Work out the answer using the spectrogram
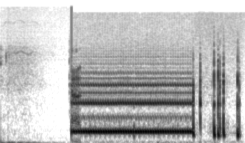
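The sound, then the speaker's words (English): Telephone tone as a call is placed to a cable company: one long, steady electronic tone of about a second, followed by a few short clicks and bursts. “All right, let's do the celebrity scam. This time we're going to use James Earl Jones to call a cable company.”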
